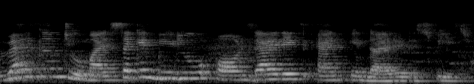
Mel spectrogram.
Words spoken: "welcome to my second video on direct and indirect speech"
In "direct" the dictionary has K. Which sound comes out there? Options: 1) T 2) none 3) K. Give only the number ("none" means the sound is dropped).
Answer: 3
